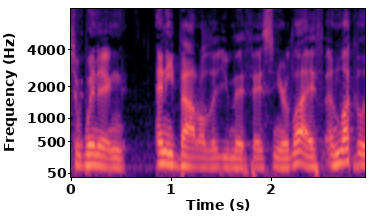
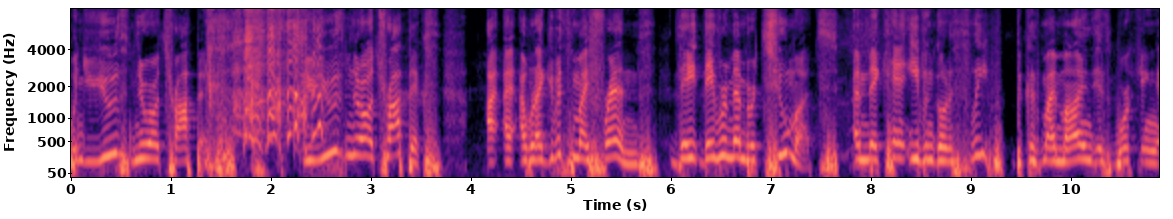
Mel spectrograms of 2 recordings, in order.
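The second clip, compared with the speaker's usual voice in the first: high, spluttery cartoon cat voice; 8 semitones higher than usual. Showing what the man really sounds like: imitating Mike Cernovich, Sylvester the Cat voice. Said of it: "He sounds like fucking Sylvester the Cat".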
